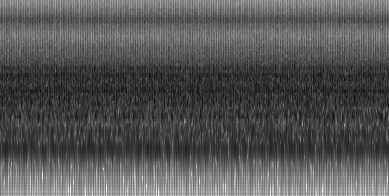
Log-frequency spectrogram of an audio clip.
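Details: Diesel engine idling with a light, fairly regular snap about twice a second over the clatter, located with a camera; traced to the alternator, not the injection pump as suspected.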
